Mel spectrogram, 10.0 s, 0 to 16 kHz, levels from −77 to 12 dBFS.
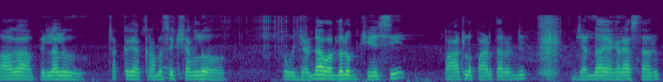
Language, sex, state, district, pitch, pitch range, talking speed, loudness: Telugu, male, Andhra Pradesh, Guntur, 155 Hz, 150-160 Hz, 65 wpm, -20 LUFS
